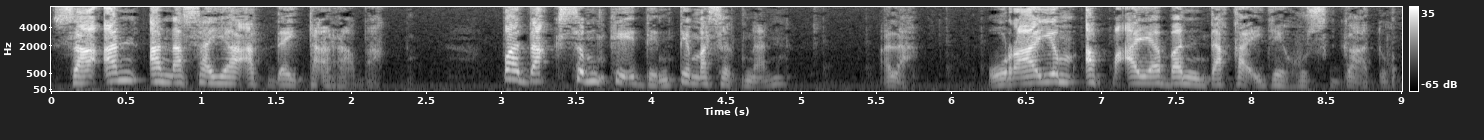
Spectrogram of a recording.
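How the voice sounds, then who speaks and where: An Ilocano-accented woman playing a stern, scolding village mother with a husky, forceful delivery in a radio drama. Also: fairly low pitch, big pitch swings, unhurried, heavily acted.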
